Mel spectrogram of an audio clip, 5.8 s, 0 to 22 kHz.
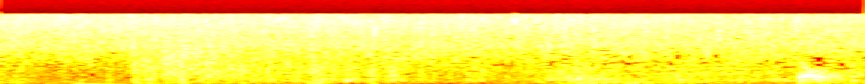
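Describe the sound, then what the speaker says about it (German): Steady rainfall with low rolling thunder rumbling underneath in the video game Darksiders 2, a continuous stormy wash without any talking. "Immer dieser Regen."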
